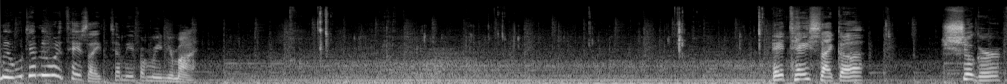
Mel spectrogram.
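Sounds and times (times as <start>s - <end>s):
low hum in car cabin: 0.0s - 10.0s
person chewing: 2.8s - 7.7s.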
